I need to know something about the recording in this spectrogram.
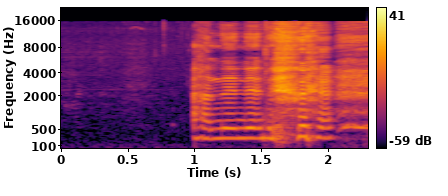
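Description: A young woman laughs brightly, close to a microphone.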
